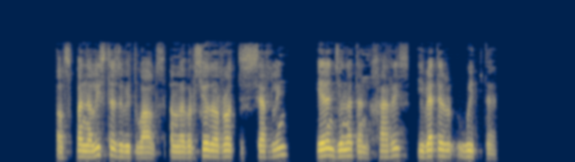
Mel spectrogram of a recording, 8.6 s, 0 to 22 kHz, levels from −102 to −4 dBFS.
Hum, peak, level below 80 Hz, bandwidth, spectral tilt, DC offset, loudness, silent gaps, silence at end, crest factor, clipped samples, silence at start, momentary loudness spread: none; -6 dBFS; -68 dBFS; 7.6 kHz; -5 dB/octave; under 0.1%; -23 LUFS; 4.35-4.75 s, 6.14-6.26 s; 1.2 s; 18 dB; under 0.1%; 0.85 s; 11 LU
